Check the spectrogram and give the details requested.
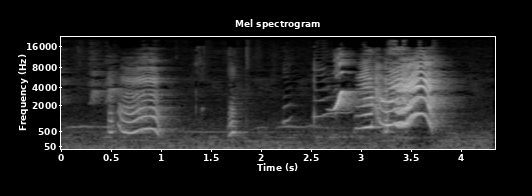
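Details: Talking pet ringneck parrot, taught words such as mummy, papa and radhe radhe. Two drawn-out, wavering harmonic cries rise and fall. The second is louder and longer, and brief squeaks sit between them.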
